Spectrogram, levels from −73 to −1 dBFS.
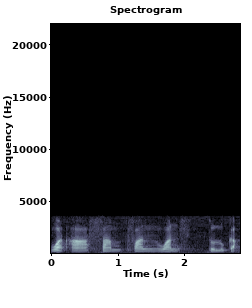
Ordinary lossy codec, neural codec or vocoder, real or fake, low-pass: none; none; real; 3.6 kHz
